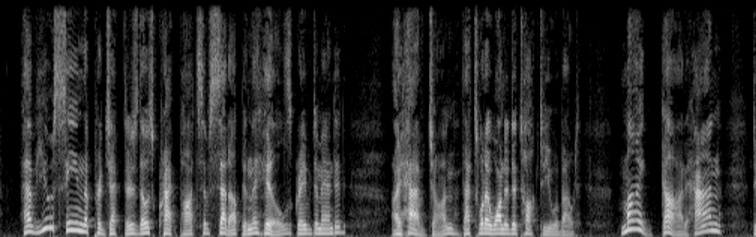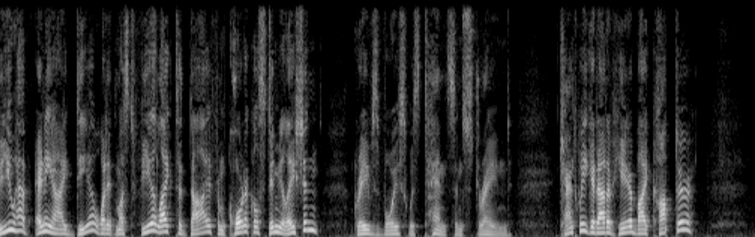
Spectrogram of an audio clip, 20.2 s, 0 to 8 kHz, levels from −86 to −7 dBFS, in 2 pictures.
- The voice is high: No, medium, 150 Hz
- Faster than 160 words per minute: Yes, average, 180 wpm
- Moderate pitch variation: No, wide, 6.6 semitones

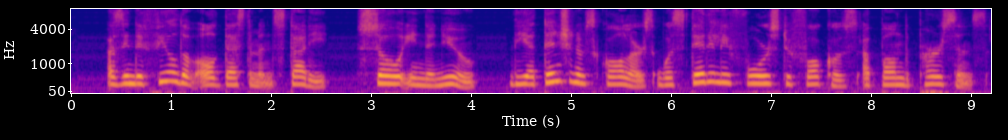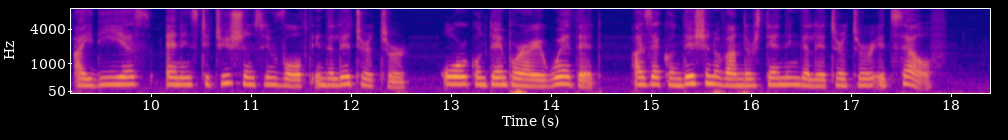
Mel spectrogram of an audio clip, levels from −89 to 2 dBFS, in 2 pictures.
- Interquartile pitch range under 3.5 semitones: Yes, average, 2.9 semitones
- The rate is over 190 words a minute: No, average, 140 wpm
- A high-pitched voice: Yes, high, 215 Hz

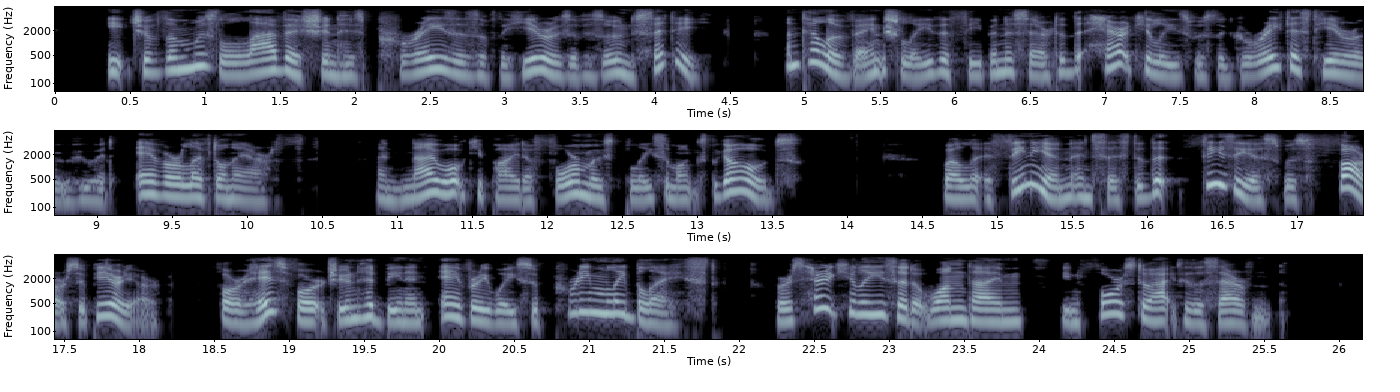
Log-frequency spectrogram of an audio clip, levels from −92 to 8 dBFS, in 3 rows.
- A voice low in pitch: No, medium, 180 Hz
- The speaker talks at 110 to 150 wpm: No, average, 165 wpm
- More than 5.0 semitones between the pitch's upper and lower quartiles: Yes, wide, 5.6 semitones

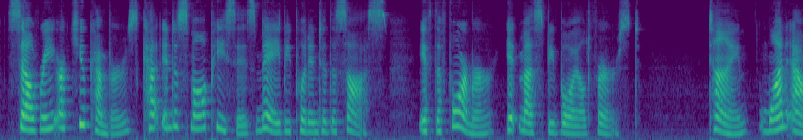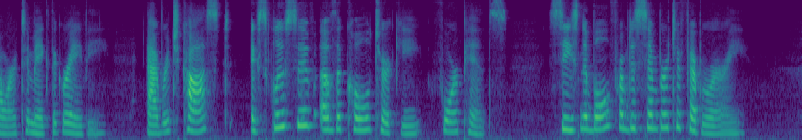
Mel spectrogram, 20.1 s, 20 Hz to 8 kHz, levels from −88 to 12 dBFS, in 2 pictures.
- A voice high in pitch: Yes, high, 225 Hz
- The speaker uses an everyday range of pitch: No, wide, 6.5 semitones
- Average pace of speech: No, slow, 125 wpm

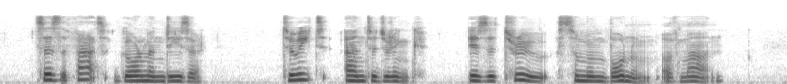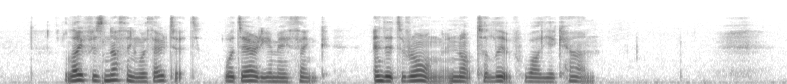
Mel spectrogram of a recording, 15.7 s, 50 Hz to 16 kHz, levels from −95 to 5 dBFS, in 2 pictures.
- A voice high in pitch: Yes, high, 195 Hz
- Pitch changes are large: No, narrow, 2.5 semitones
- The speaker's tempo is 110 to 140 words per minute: Yes, slow, 135 wpm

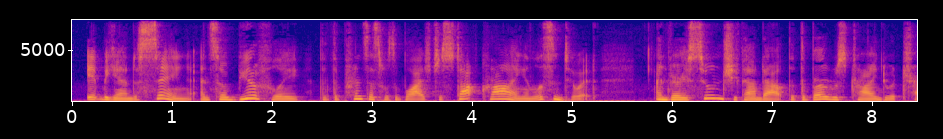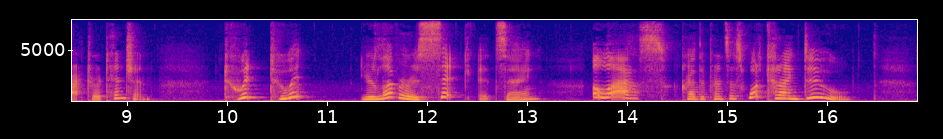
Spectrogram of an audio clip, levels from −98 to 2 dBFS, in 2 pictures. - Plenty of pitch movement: Yes, wide, 8.5 semitones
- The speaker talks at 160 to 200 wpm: Yes, average, 185 wpm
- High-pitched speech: Yes, high, 210 Hz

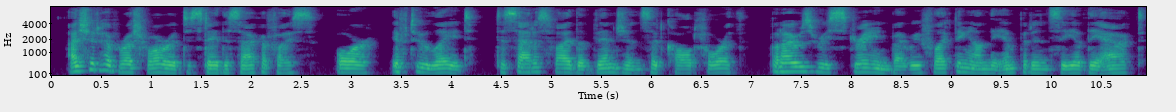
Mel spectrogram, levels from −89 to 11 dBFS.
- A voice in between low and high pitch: No, low, 130 Hz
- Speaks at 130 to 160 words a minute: No, average, 175 wpm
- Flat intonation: Yes, narrow, 2.3 semitones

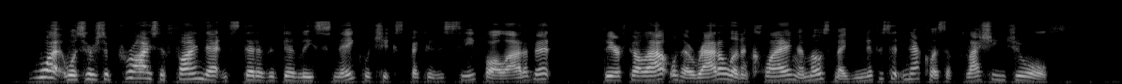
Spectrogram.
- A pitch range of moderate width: No, wide, 5.7 semitones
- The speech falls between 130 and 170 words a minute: No, average, 200 wpm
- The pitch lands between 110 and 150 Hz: No, high, 200 Hz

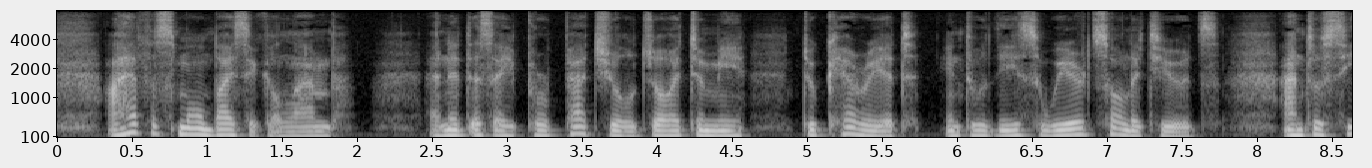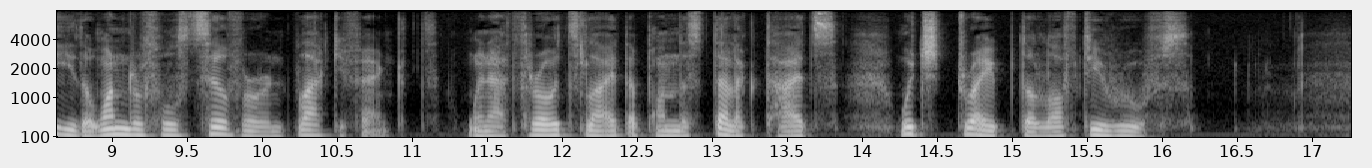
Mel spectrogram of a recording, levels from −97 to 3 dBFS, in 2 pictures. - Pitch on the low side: Yes, low, 125 Hz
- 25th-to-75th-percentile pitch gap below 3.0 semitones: Yes, narrow, 2.6 semitones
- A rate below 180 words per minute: Yes, average, 150 wpm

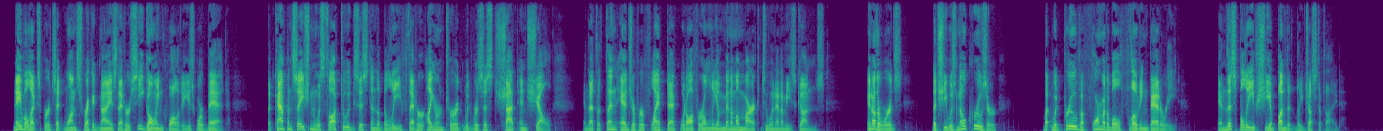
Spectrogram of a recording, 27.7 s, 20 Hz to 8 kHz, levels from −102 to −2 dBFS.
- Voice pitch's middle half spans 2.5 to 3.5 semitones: No, average, 4.5 semitones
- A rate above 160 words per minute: No, average, 150 wpm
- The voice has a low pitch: Yes, low, 115 Hz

